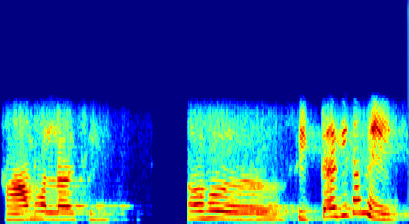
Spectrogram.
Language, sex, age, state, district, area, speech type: Odia, female, 60+, Odisha, Dhenkanal, rural, conversation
